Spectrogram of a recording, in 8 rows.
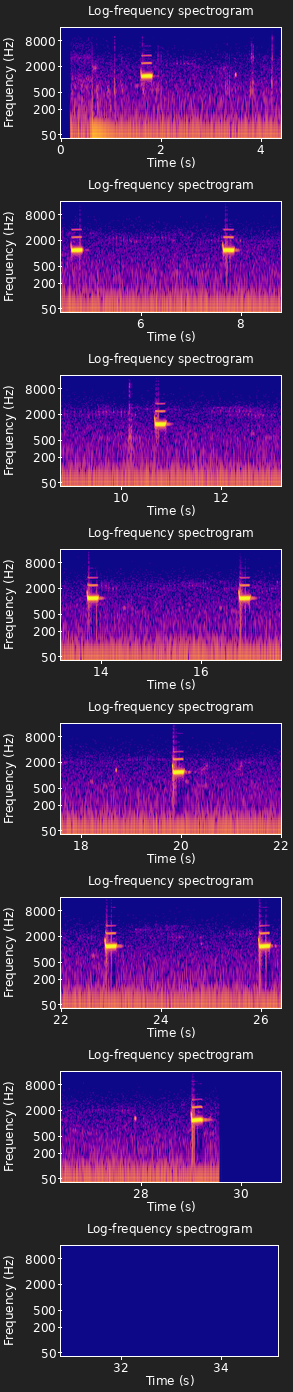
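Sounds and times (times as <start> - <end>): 
scops owl call: 1.5 - 3.6, 4.6 - 5.0, 7.6 - 8.1, 9.8 - 11.1, 13.7 - 14.6, 16.2 - 17.4, 19.8 - 21.5, 22.5 - 23.3, 25.7 - 26.8, 29.0 - 29.5.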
